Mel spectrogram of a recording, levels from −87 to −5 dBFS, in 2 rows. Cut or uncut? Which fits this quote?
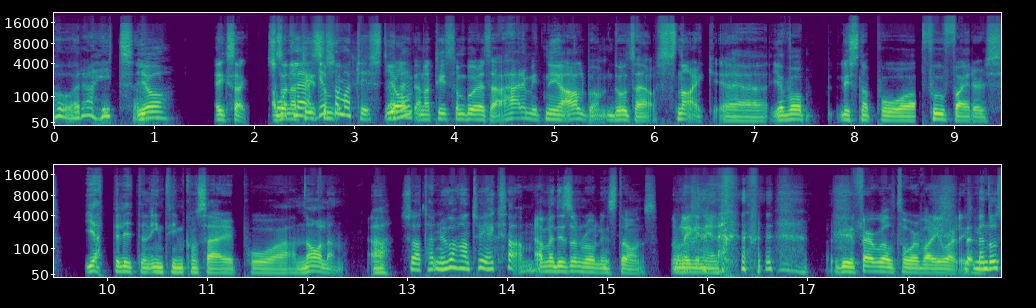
cut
